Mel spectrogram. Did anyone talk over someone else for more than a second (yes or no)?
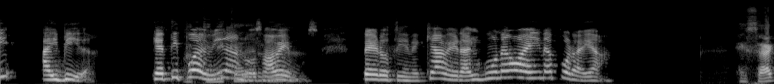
yes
